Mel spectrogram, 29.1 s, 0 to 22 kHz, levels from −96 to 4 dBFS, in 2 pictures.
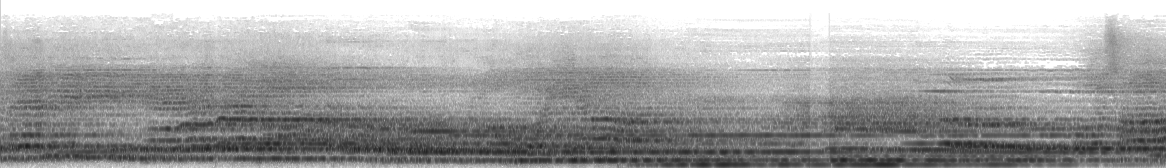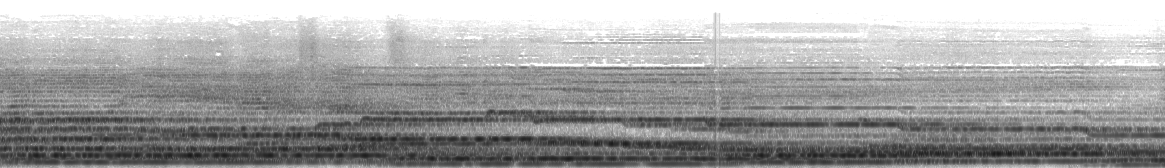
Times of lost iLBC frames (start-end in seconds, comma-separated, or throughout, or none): none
